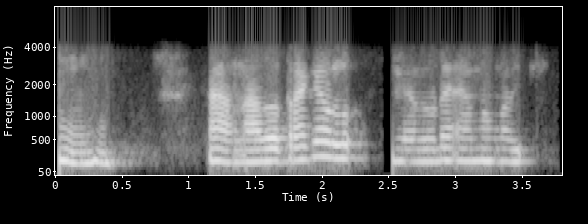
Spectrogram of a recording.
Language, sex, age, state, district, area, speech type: Malayalam, female, 45-60, Kerala, Kottayam, rural, conversation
